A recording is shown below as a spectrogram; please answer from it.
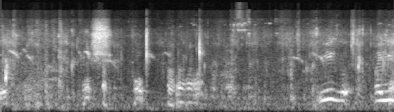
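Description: Short clucks from a hen close by, mixed with bursts of people talking.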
